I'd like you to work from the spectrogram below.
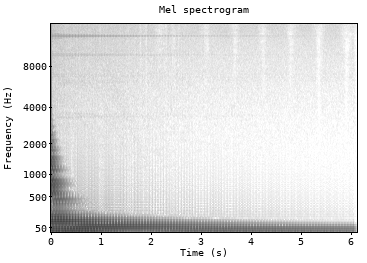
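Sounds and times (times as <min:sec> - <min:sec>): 
Yamaha DX7 synth bass note C2: 0:00.0 - 0:06.1.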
